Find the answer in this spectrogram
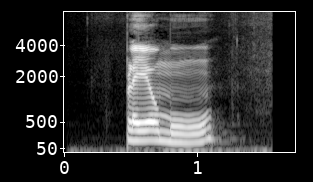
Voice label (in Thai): "เปรี๊ยะ", ภาษาโคราช; เต็มที่ เมามาก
